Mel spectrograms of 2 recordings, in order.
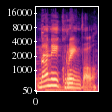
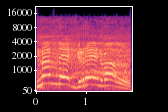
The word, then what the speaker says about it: Nanne Grönvall: The song, again, is a Swedish one called Håll by Nanne Grönvall. At least I think that's how you say her name. I'm basing it off of the way this guy says it. Nanne Grönvall!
